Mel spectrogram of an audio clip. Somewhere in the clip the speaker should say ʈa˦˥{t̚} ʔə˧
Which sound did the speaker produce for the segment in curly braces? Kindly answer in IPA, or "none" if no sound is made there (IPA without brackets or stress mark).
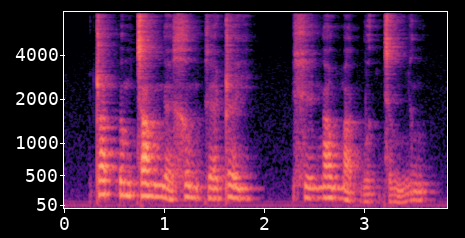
t̚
